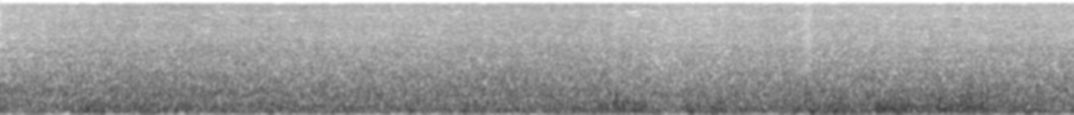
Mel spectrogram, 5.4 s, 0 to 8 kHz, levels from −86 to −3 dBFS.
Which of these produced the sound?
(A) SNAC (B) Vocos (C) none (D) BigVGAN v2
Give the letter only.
C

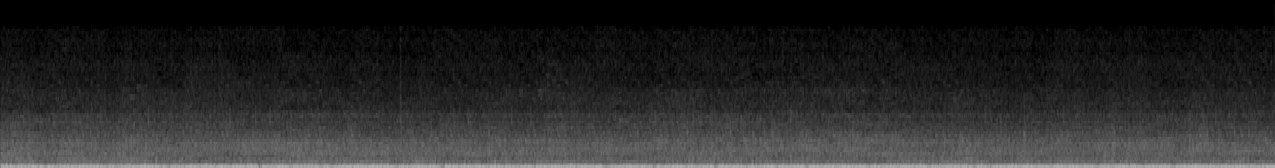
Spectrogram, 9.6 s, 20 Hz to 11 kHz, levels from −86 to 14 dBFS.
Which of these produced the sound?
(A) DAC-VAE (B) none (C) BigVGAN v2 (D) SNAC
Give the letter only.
D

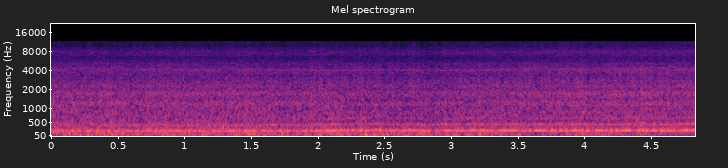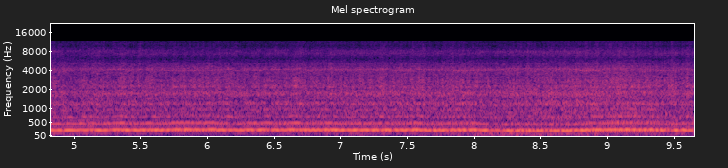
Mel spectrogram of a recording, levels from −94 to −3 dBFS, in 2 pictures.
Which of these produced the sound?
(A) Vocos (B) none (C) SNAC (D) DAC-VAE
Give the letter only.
B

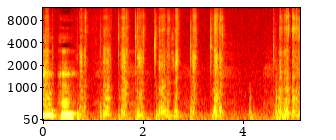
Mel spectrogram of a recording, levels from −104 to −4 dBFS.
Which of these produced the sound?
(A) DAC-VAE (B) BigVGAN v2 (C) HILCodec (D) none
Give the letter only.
D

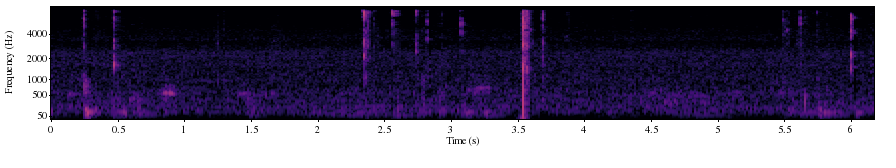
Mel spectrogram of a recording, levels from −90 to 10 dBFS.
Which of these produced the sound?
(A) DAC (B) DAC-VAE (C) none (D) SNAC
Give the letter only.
C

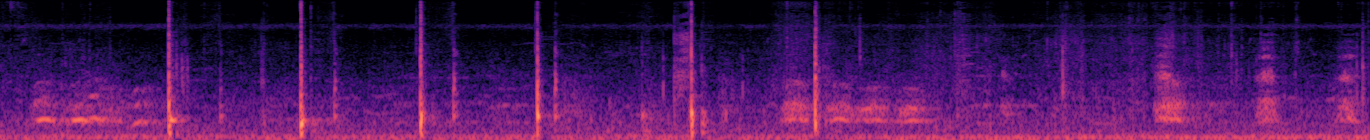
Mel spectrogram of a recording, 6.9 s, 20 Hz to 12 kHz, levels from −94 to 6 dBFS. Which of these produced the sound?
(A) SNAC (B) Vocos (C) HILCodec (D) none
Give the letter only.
D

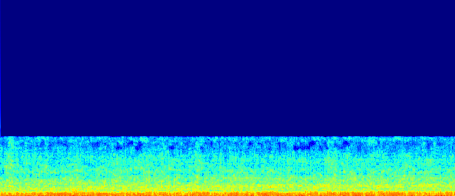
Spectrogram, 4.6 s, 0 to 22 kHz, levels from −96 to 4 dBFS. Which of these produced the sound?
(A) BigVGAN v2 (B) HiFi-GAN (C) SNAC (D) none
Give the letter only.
B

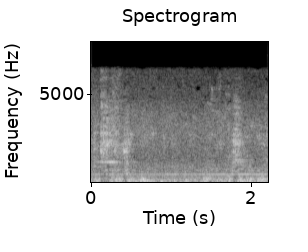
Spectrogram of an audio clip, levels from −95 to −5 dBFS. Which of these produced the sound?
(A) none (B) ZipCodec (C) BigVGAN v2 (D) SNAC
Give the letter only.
A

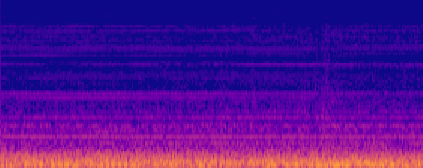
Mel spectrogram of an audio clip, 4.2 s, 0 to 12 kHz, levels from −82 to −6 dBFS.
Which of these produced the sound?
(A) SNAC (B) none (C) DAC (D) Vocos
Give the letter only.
B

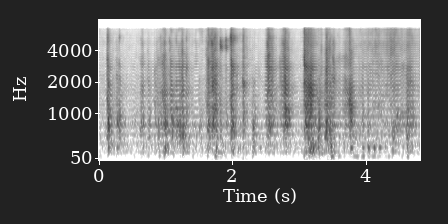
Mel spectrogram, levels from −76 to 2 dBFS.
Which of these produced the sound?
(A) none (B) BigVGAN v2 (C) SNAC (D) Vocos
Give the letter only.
D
